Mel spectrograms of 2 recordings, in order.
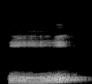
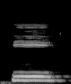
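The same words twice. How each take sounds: First: The pitch dips down and then rises. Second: The pitch stays level throughout the word. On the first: "Third tone" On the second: "First level pitch"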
